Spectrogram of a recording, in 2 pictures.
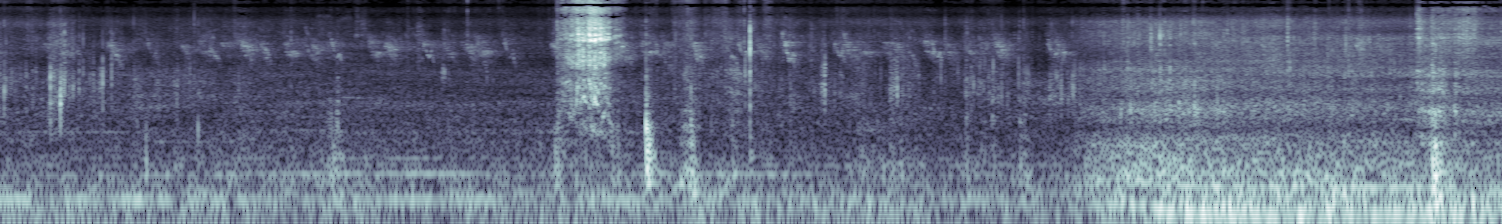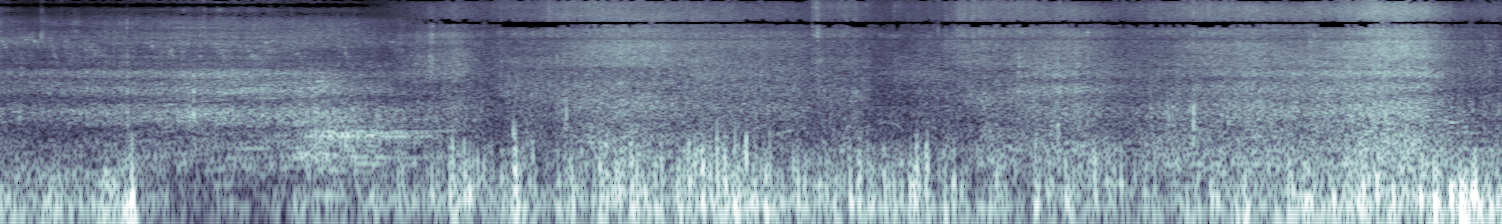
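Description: A low steady hum, likely a vehicle engine running, with a sharp click about six seconds in. From about eleven seconds on, wind buffets the microphone, growing louder near the end.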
